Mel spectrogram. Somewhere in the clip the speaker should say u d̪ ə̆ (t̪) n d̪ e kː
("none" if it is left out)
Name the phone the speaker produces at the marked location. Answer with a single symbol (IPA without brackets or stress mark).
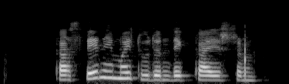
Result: none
